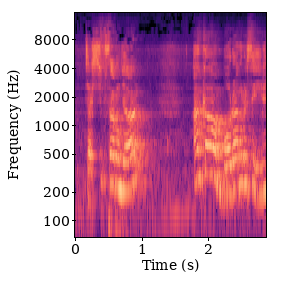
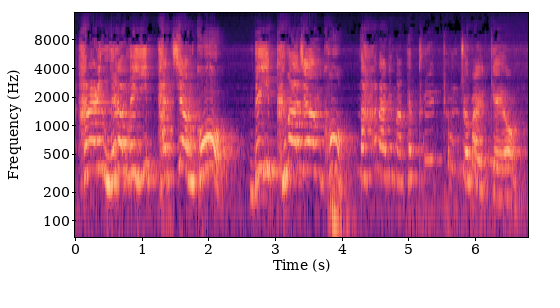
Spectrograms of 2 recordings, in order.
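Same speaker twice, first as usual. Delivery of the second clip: put-on much higher, childlike pleading voice; cute complaining Job; 13 semitones higher than usual. Job playfully announcing to God that he will complain. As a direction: whine to God like a spoiled child. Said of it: "지금 뭐라고 말하는 겁니까".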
